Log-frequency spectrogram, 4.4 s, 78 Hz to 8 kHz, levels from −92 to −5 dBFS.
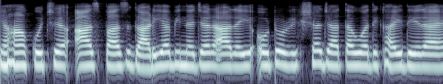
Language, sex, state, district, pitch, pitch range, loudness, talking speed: Hindi, female, Delhi, New Delhi, 220 Hz, 210-220 Hz, -16 LUFS, 230 wpm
